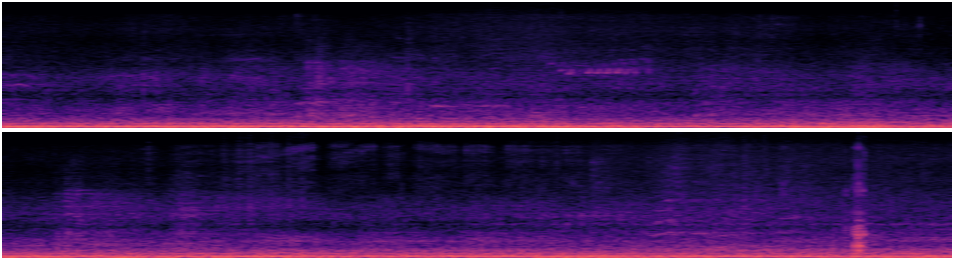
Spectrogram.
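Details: Brown tabby cat being stroked, curling its body up like an armadillo; a steady, deep, low rumbling purr runs unbroken through the whole stretch, with a short sharp click near the end.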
